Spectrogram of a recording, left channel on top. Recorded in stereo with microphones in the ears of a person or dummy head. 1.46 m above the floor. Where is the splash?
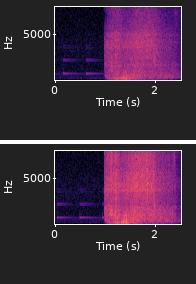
45° right (ahead or behind), 0.8 m.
